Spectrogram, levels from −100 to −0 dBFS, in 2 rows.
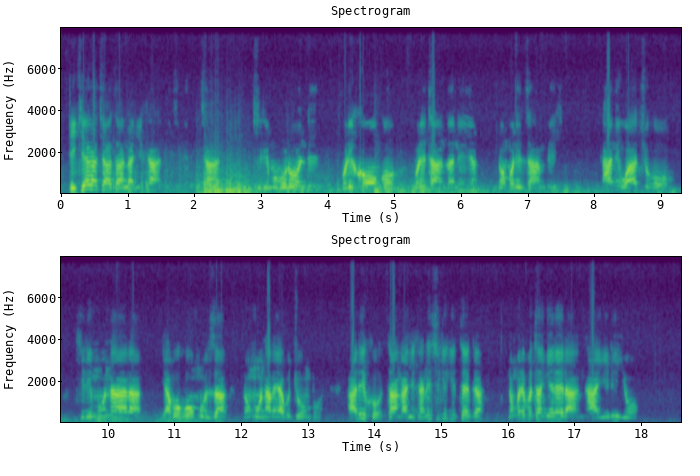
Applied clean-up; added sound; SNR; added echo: none; Thunder; 9 dB; none.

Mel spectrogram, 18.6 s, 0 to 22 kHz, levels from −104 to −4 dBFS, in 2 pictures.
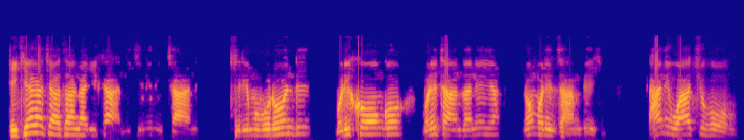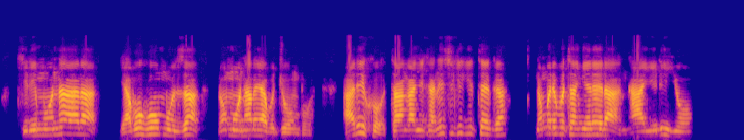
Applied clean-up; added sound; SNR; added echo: none; none; none; none.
